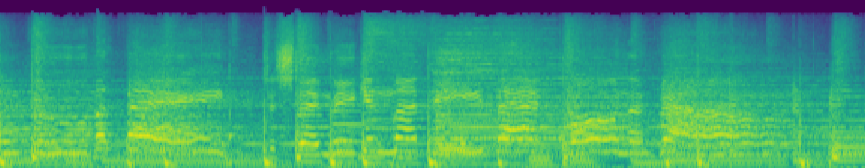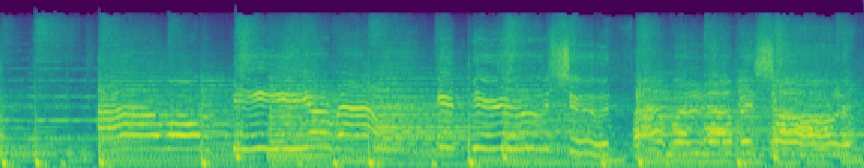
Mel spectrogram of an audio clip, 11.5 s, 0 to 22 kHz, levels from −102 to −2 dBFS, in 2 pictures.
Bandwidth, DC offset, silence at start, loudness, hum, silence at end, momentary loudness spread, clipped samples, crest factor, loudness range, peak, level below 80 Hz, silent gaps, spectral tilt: 16.5 kHz; under 0.1%; 0 s; -13 LUFS; none; 0 s; 8 LU; under 0.1%; 14 dB; 2 LU; 0 dBFS; -32 dBFS; none; -3.5 dB/octave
